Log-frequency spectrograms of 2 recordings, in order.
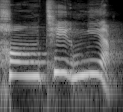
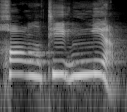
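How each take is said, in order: No difference in how they are said.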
